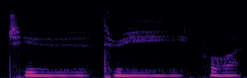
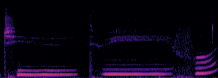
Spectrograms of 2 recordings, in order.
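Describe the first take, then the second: First: TWO, THREE, FOUR drawn out low and level; long, low numbers easing downward; counting an out-breath. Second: TWO, THREE, FOUR drawn out, each stepping higher; long held numbers rising in pitch; counting an in-breath. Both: Shown as a demonstration.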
